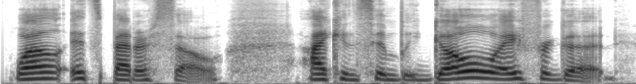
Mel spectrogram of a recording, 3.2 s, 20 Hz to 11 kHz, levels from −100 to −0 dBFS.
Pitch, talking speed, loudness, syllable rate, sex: 215 Hz, 205 wpm, -19 LUFS, 5.4 syllables/s, female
